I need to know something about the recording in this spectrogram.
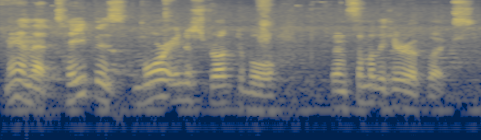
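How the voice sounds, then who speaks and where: A man's voice: on the high side, expressive, brisk, soft background music, low-quality recording. A young man chatting casually while opening packs, rambling with many fillers and restarts. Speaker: collectible game unboxer. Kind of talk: casual unboxing commentary.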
